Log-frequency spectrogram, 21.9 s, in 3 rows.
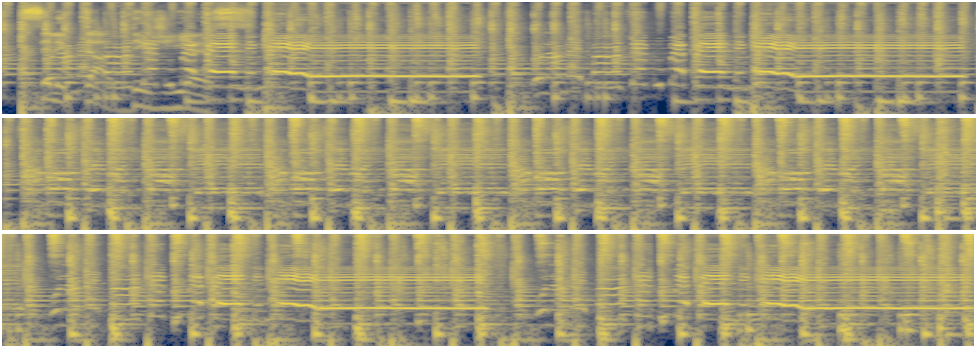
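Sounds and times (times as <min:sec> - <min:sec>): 
maloya remix: 0:00.2 - 0:21.8.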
